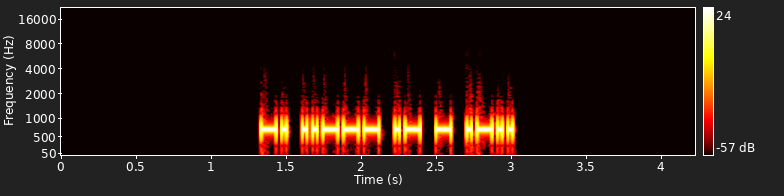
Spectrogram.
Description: Morse code, heard as a keyed tone, about 36 wpm, 700 Hz. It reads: N2ATL
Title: USA Call Signs - 5 Characters - Repeated 3x - 35wpm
